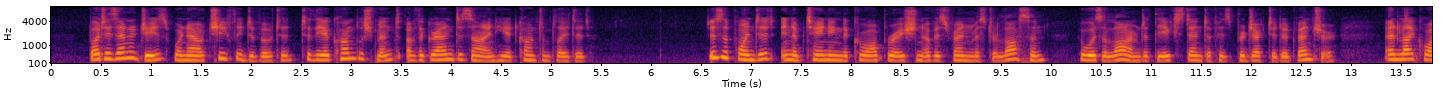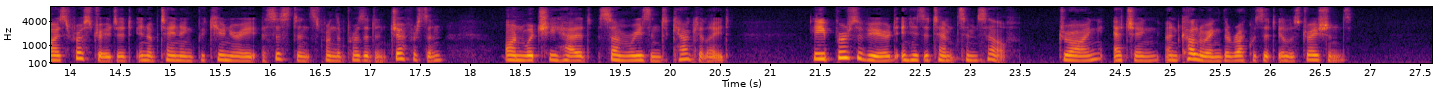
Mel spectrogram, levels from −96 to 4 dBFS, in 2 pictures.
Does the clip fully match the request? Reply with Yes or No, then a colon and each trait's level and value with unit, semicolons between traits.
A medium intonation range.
Yes: average, 3.0 semitones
